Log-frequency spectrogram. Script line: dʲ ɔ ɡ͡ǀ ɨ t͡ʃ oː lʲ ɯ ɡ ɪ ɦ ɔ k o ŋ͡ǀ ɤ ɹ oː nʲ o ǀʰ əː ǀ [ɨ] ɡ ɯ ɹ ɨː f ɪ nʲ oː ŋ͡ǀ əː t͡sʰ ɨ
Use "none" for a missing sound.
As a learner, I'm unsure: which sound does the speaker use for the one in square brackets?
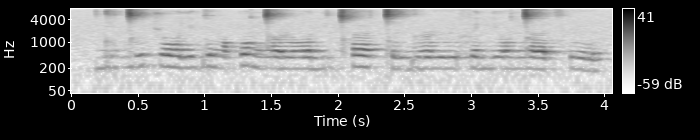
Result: ɨ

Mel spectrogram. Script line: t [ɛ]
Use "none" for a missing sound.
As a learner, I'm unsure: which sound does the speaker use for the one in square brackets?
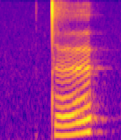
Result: ɛ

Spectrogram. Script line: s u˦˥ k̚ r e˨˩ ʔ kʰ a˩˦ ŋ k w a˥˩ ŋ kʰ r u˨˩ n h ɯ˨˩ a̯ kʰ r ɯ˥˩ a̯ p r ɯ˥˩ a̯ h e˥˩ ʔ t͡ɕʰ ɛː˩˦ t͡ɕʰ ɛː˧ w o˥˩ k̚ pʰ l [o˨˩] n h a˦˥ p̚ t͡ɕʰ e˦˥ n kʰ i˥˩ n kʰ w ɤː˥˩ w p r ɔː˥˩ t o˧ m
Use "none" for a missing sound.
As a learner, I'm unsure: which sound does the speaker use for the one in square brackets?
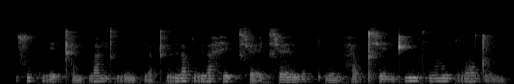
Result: o˨˩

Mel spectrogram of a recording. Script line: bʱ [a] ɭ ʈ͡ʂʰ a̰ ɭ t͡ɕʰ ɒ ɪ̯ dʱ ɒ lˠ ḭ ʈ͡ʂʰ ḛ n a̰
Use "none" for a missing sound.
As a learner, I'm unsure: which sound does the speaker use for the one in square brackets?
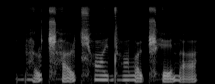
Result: a̰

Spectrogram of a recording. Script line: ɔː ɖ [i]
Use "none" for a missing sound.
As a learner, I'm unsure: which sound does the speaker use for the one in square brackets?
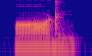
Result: i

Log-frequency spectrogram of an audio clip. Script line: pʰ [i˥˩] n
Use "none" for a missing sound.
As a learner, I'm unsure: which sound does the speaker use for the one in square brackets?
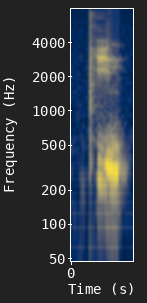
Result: i˥˩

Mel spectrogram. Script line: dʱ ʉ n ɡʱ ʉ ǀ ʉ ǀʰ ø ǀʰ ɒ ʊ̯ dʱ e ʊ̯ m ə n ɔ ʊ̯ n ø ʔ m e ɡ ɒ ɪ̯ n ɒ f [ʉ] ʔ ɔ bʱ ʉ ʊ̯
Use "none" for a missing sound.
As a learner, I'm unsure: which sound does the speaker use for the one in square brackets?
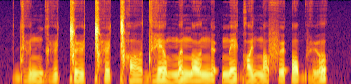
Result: ø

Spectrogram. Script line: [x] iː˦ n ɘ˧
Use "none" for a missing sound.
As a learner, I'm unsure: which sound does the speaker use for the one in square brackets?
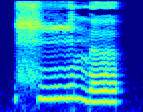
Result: x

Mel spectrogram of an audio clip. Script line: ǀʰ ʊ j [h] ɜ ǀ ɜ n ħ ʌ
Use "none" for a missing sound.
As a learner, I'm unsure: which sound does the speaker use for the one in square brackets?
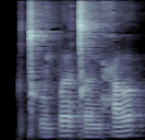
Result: p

